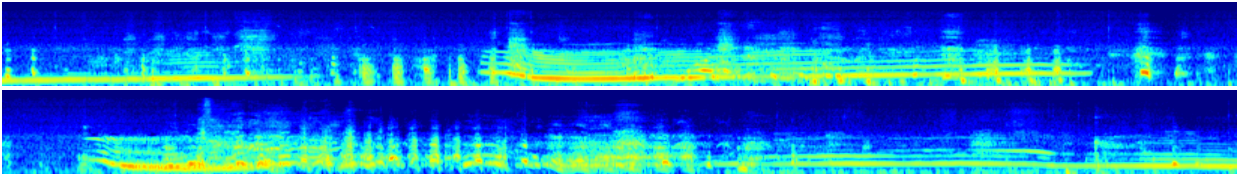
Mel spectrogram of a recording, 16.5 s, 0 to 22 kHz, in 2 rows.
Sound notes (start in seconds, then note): 0.0 whale noises continuing; 1.9 laughing and more whale noises; 8.8 whale noise; 9.9 laughing with various whale noises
